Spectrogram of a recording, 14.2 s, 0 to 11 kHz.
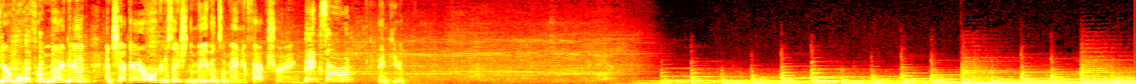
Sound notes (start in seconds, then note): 5.3 motor buzzing; 8.4 upbeat invigorating music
